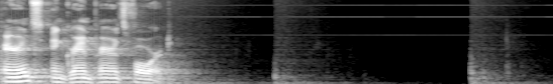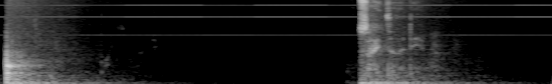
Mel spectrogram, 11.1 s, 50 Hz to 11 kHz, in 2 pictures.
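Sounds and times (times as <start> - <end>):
person whispering: 9.1 - 10.0.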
